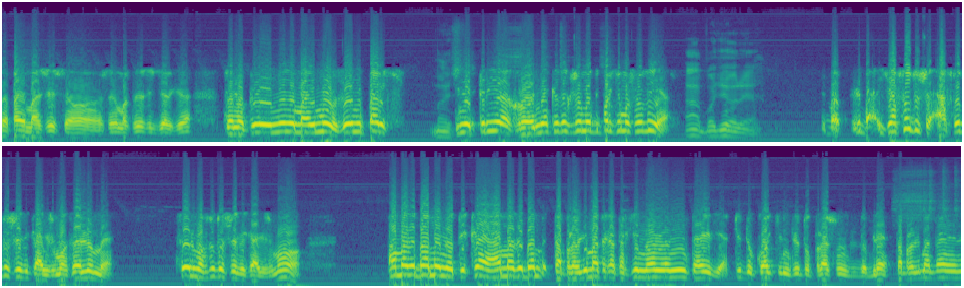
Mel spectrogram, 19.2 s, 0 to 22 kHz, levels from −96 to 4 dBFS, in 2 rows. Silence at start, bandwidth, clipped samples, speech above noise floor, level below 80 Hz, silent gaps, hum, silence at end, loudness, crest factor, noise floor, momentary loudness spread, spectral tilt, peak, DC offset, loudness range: 0 s; 13.5 kHz; under 0.1%; 36 dB; -42 dBFS; none; 50 Hz at -50 dBFS; 0 s; -10 LUFS; 8 dB; -46 dBFS; 11 LU; -5 dB/octave; -2 dBFS; under 0.1%; 4 LU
